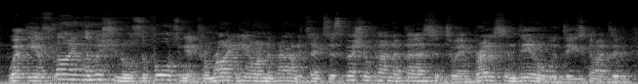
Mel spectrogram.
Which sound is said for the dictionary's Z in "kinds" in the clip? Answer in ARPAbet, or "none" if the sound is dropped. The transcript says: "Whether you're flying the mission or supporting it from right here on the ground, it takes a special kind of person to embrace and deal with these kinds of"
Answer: Z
